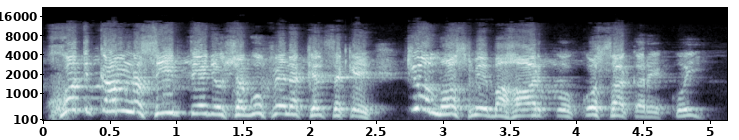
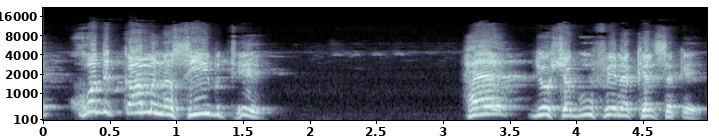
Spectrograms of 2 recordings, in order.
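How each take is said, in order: First: Couplet recital. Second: Slow poetic recital. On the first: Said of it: "couplet recited again in full". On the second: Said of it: "महापुरुष क्या कह गए". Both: Shown as a demonstration.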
